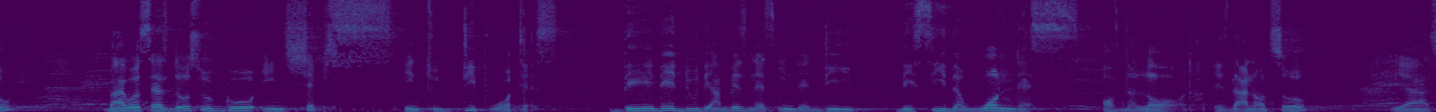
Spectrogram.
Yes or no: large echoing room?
yes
